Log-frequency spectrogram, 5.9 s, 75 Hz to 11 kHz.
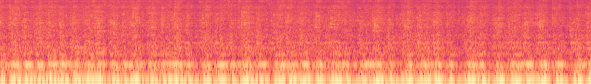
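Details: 1978 Honda CB750 K8 at first start after ignition/starter repair and carb install, booster on battery, temporary fuel supply: steady, even low burble with no misses or knocks; smooth, settled, healthy idle.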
